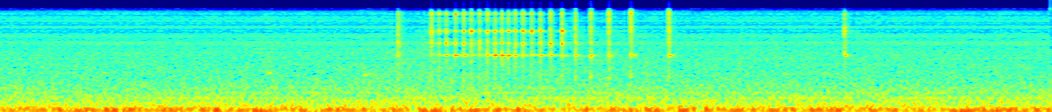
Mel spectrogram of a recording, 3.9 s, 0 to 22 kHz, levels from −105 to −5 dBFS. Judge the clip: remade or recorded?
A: remade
